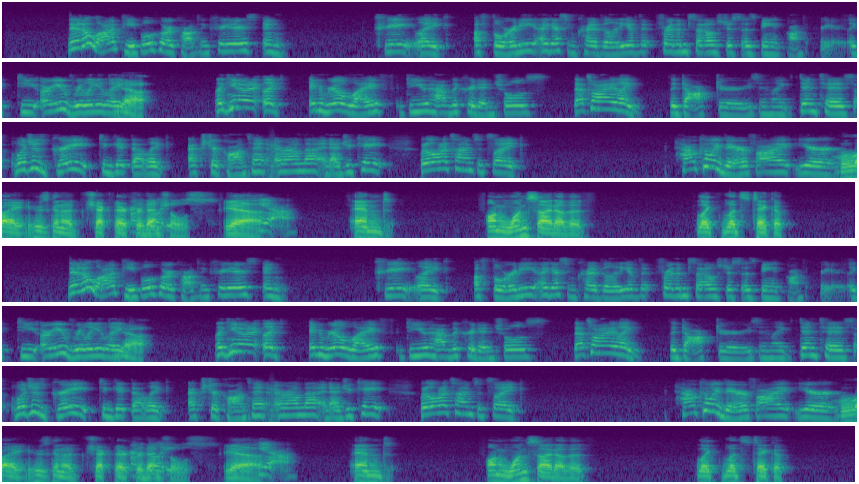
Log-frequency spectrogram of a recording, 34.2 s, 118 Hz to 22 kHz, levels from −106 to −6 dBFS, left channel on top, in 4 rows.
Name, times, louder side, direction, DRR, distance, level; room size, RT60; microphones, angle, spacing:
voice 1, 0.7-2.8 3.7-4.4 4.7-9.8 10.7-11.4 11.6-14.0 14.3-14.9 15.2-20.9 21.3-22.2 23.8-25.5 26.9-27.4 28.2-28.5, left 1 dB, 5° left, 1.2 m, -39 dB
voice 2, 25.5-28.3 29.1-29.6 30.5-31.5 32.6-33.5, left 4 dB, 70° left, 0.7 m, -33 dB
7.7 x 4.9 x 3.6 m
head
